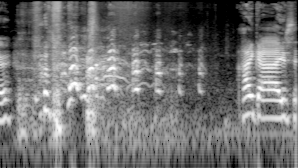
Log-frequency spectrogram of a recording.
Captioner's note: laughter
